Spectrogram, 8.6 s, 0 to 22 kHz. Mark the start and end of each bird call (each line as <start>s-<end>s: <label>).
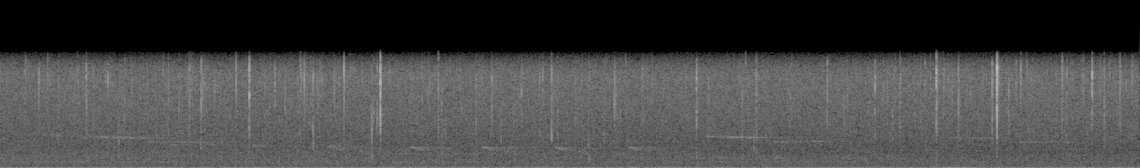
0.5s-1.7s: Black-capped Chickadee (Poecile atricapillus)
2.3s-5.2s: Northern Cardinal (Cardinalis cardinalis)
5.2s-6.3s: Black-capped Chickadee (Poecile atricapillus)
